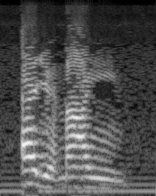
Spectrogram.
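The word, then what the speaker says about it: أجمعين: مثلا میگوییم اجمعین اج اج، باید خیلی توجه کرد که جیم ساکن فتحه پیدا نکنه، مثلا نشه اجمعین اج، و همینطور کسره اج اج یا ضمه اجو اجو، بلکه به طور ساکن تلفظ بشه اجمعین اجمعین.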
